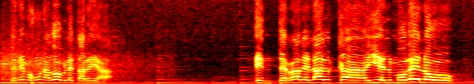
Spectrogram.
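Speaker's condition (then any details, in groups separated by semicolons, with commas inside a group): No condition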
